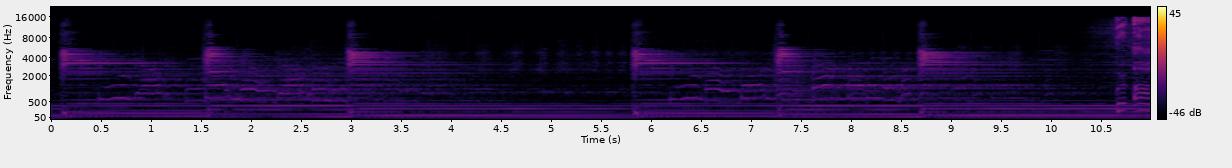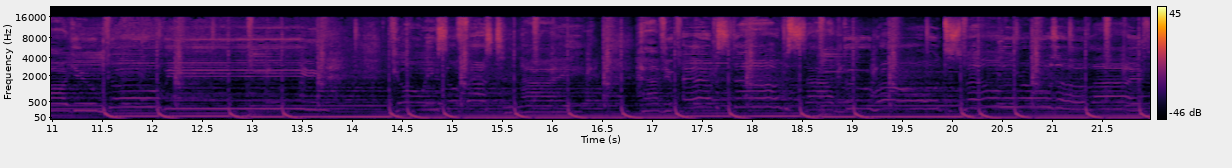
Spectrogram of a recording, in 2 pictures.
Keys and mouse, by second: 4.9-13.8 middle drag, 8.3-13.7 drag, 16.8-20.1 drag, 20.1-21.9 right drag, 21.0 click.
